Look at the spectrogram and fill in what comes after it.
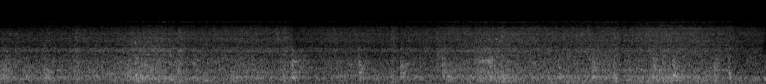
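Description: Steam train on the move: a steady rush of running noise with irregular knocks and wheel clatter.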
